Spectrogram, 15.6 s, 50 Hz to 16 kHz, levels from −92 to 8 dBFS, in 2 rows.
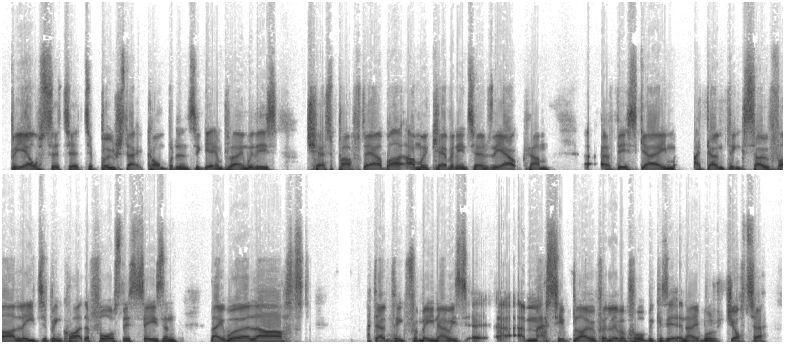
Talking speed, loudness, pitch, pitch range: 225 wpm, -16 LUFS, 125 Hz, 115-130 Hz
